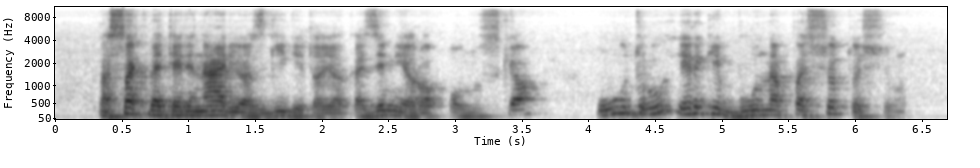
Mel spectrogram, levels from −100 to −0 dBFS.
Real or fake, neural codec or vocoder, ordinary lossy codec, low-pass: real; none; Opus, 32 kbps; 9.9 kHz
